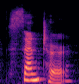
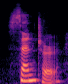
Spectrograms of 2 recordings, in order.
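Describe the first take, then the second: First: The T after the N is fully pronounced. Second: The T after the N is fully pronounced.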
